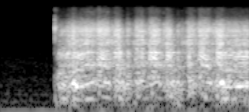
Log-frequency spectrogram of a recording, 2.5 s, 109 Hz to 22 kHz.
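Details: 2006 Kawasaki KFX 400 with a new spark plug and new starter motor, carb not yet touched: the starter spins the engine steadily but it never catches. Cranks, no start; cause unknown.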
